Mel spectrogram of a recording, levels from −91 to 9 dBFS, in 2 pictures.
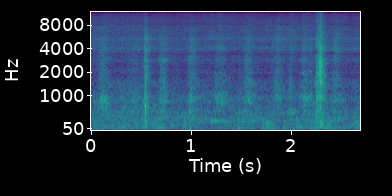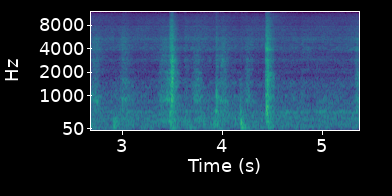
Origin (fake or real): fake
